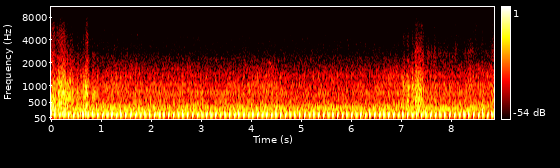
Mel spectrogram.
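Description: Motorcycle engine running steadily with an even, rapid pulse and no revving.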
